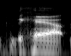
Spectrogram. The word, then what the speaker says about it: DeKalb: So, how you pronounce this? DeKalb County? – Yeah, DeKalb, yes.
